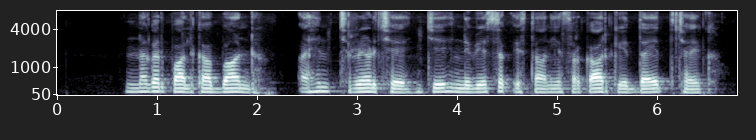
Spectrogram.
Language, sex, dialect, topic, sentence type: Maithili, male, Eastern / Thethi, banking, statement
